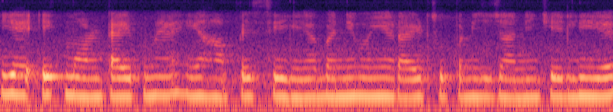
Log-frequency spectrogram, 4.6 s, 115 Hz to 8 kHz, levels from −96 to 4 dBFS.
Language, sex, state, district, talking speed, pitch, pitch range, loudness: Hindi, female, Chhattisgarh, Balrampur, 220 wpm, 210 Hz, 205-215 Hz, -18 LUFS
